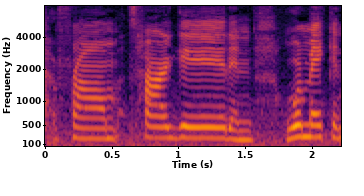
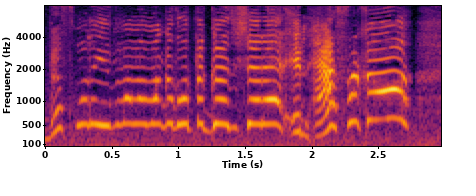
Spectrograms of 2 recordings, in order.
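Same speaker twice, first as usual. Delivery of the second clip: high, loud, astonished squeal; much higher and louder, bowled over; amazed exclamation; 13 semitones higher, 8 dB louder than usual. Acted. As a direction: blurt it out in shocked delight. Amazed exclamation about the experience.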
